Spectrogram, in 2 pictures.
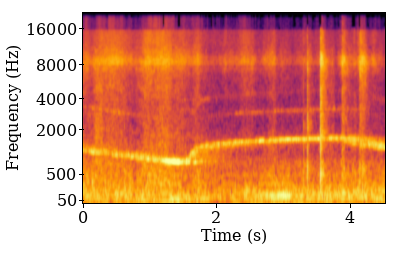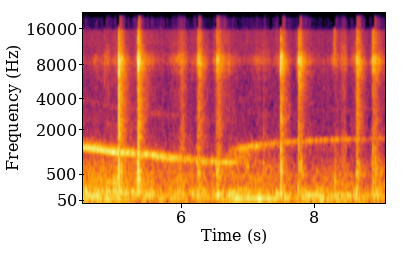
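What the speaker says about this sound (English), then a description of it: "you hear that, ambulance?" An ambulance siren wails up and down in slow sweeps at a moderate distance, with scattered sharp clicks and snaps nearby.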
